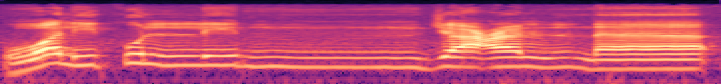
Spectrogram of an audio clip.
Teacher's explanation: تنوین ہے، اور تنوین کے بعد جیم ہے، اس جگہ پہ اخفا کیجئے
